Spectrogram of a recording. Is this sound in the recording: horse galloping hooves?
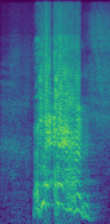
no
